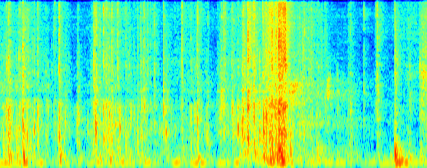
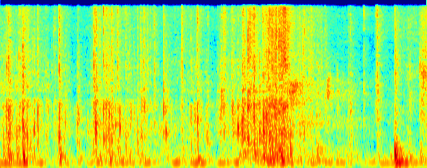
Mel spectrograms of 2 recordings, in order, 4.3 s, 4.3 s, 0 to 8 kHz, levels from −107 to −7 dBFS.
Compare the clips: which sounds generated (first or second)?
first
